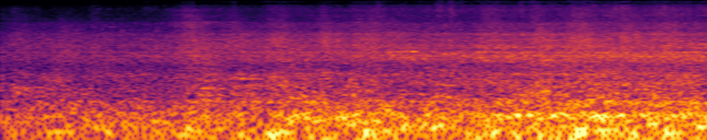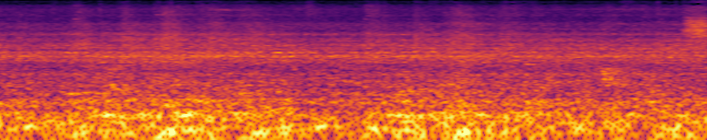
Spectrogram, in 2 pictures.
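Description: Electric multiple-unit passenger train moving along a station platform. Its wheels and running gear give a steady rumble that builds over the first couple of seconds and then holds.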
